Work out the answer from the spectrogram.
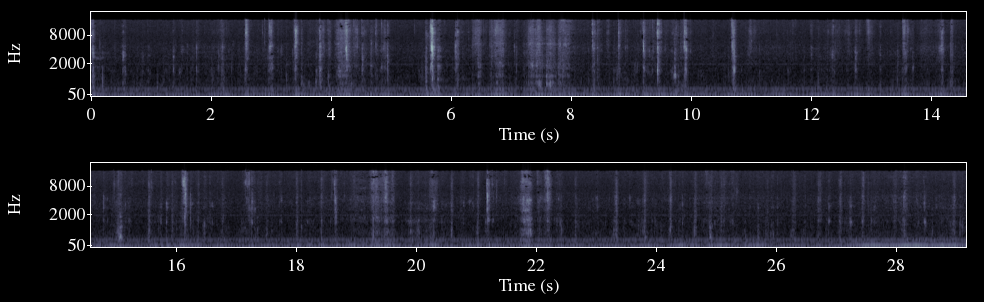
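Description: Close-miked eating sounds: biting and chewing braised chicken leg meat, with many sharp wet mouth clicks, busiest in the first ten seconds. A steady low hum runs underneath.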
